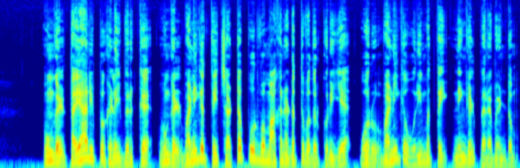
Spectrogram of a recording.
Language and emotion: Tamil, neutral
